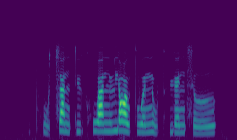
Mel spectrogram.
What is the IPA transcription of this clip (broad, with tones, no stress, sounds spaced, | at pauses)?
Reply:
pʰ ṵ˨˩ t͡s a˥˩ n t̪ y˧˥ kʰ w a˥ n l j ɑ˥˩ ʊ̯ t̪ w ə˧˥ n ṵ˨˩ t̪ʰ ɥ ɛ˥ n s ɹ̩˧˥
